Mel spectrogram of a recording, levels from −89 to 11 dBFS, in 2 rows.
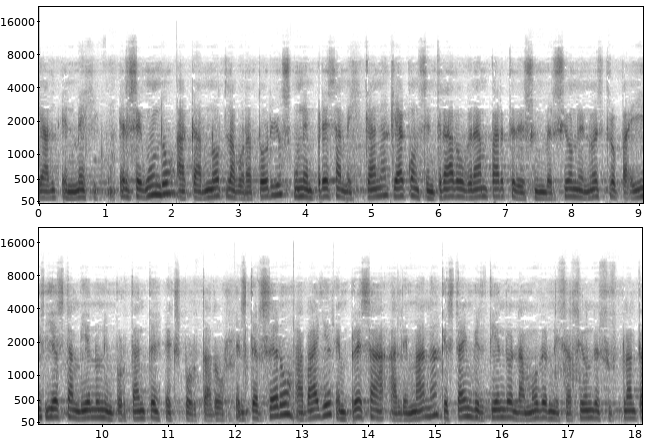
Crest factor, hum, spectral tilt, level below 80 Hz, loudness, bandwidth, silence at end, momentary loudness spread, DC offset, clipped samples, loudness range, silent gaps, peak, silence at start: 12 dB; none; -7 dB/octave; -60 dBFS; -14 LUFS; 9.2 kHz; 0 s; 6 LU; under 0.1%; under 0.1%; 1 LU; none; 0 dBFS; 0 s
